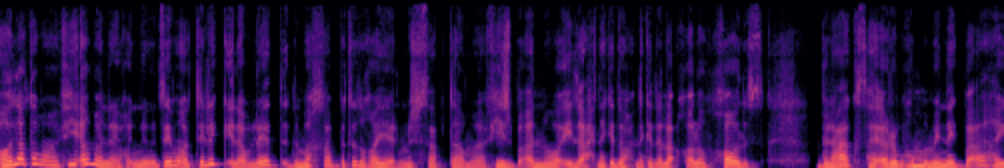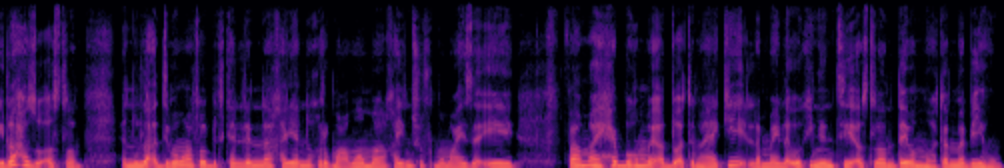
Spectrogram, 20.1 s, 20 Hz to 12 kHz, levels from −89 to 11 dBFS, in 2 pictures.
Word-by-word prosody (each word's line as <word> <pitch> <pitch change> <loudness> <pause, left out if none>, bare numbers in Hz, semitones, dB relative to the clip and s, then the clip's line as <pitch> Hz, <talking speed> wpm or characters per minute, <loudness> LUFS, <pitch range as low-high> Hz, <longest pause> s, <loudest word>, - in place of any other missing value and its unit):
آه، 260 +3 +7
لأ 360 +3 +6
طبعًا 330 -7 0
في 320 +4 0
أمل،- 315 -9 +3 0.2
إن 240 0 -1
زي 270 +4 +3
ما 275 -2 +1
قلت 230 +3 -1
لِك- 340 +4 +1
الأولاد 225 +7 0
دماغها 245 +4 -2
بتتغيّر 230 -6 -1
مش 215 +2 -6
ثابتة. 220 -2 -4
ما 195 0 -6
فيش 225 +3 -1
بقى 210 - -4
إن 205 0 0
هو 205 0 +1
إيه 215 - -1
لأ 215 - +1
إحنا 210 -2 -4
كده 225 +2 0
وإحنا 210 -2 -6
كده 205 0 -3
لأ 210 - +1
خال 215 -1 -1
خالص 215 -4 +1 0.5
بالعكس، 225 +3 +1
هيقربوا 235 +3 +3
همّ 250 +1 +4
منِك 235 0 +3
بقى 225 +7 -2
هيلاحظوا 235 0 +1
أصلًا 210 -2 -5 0.4
إنّه 230 0 +2
لأ، 245 -3 +3
دي 220 +1 -2
ماما 250 +2 +3
على 245 - +2
طول 250 +1 +2
بتكلمنا، 230 +1 -1
خلّينا 235 +1 0
نخرج 235 -2 -3
مع 200 -3 -2
ماما، 220 +1 0
خلّينا 215 +1 -2
نشوف 230 -1 -9
ماما 225 -1 -3
عايزة 205 0 -3
إيه، 215 0 -1 0.5
فاهمة؟ 250 +3 +3
هيحبوا 250 +2 +2
همّ 245 +1 +3
يقضوا 225 -2 0
وقت 235 +1 -2
معاكِ 220 +3 -2
لمّا 205 -6 -1
يلاقوكِ 230 +4 0
إن 230 - +3
أنتِ 225 +1 +1
أصًلا 230 -1 0
دايمًا 235 +2 +4
مهتمة 215 +1 +1
بيهم. 200 -3 -1
225 Hz, 195 wpm, -23 LUFS, 215-245 Hz, 0.5 s, آه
